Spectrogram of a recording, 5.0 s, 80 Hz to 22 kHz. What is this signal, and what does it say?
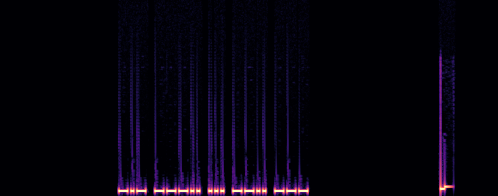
Morse code, heard as a keyed tone, about 40 wpm, 700 Hz. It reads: K8SZO
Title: USA Call Signs - 5 Characters - 6x Character Spacing - 40wpm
